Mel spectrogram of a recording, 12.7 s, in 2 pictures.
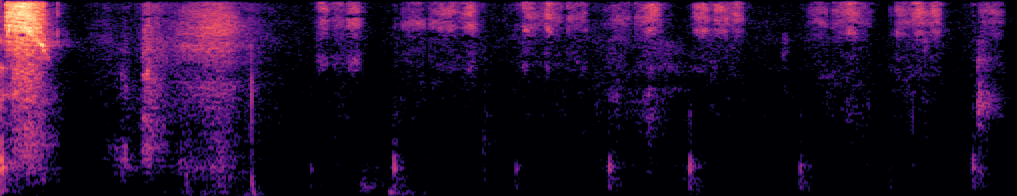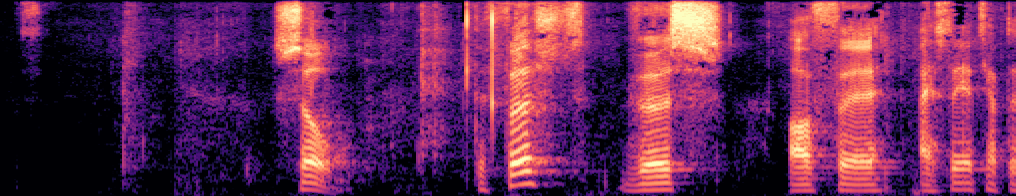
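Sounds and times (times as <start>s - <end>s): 
speech: 0.0s - 0.4s, 8.2s - 8.6s, 9.3s - 12.6s
scratchy writing strokes as a Bible verse from Isaiah chapter 58 is written out: 1.9s - 6.8s.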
